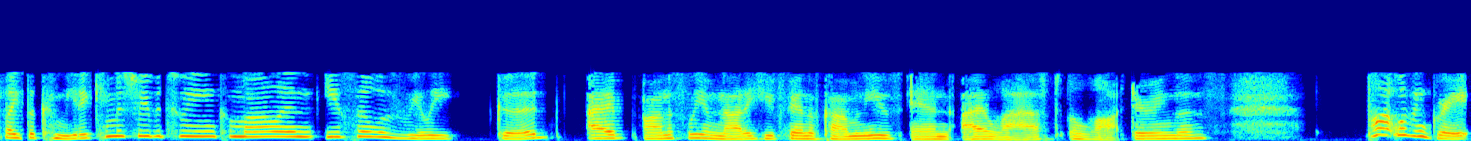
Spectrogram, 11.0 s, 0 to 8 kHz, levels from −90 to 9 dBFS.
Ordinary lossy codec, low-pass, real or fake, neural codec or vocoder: AAC, 16 kbps; 7.2 kHz; fake; codec, 24 kHz, 1.2 kbps, DualCodec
